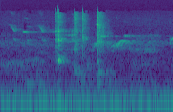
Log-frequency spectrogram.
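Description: Small birds chirping in short repeated calls over a steady low outdoor rumble, with a few quick clicks around the middle.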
